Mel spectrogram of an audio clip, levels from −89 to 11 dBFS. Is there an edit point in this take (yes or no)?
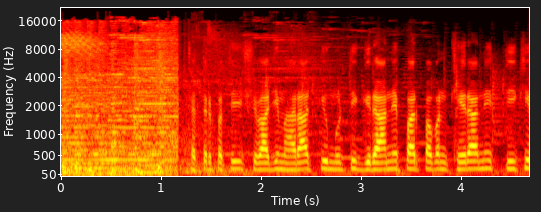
yes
